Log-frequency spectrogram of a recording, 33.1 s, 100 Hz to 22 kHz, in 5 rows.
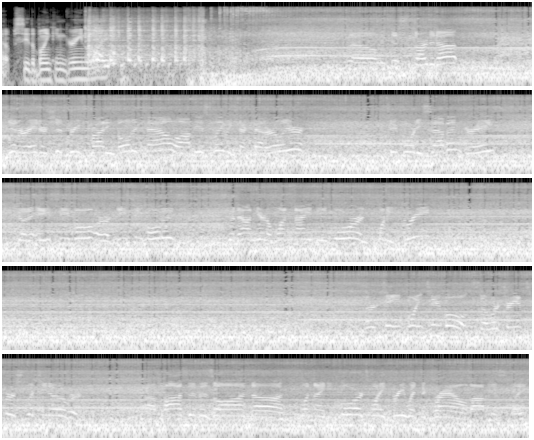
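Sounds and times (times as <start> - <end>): generator engine cranking and running: 1.0 - 33.0
steady whine: 1.0 - 33.0.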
